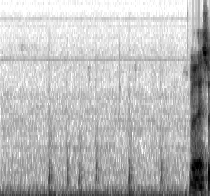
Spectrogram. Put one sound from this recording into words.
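Footsteps tap lightly on a hard floor.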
